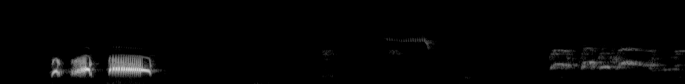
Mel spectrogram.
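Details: Calling female spotted dove, used to excite males: a strong low coo of two quick notes and a long held note, a brief faint squeak, then a stretch of softer, higher rapid chattering notes.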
